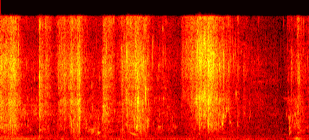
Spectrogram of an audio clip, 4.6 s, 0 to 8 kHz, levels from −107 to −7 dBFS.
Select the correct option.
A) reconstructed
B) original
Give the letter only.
B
